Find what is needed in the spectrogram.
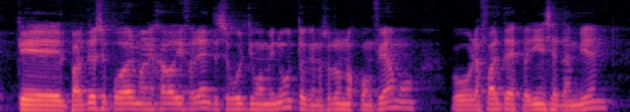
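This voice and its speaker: Against a quiet background, a man talks at a very fast pace in a fairly high pitch with fairly even intonation. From Argentina, small town in Córdoba. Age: 20s. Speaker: professional footballer; podcast guest. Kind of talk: casual interview. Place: home room.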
